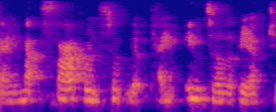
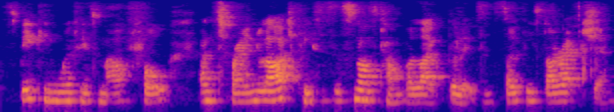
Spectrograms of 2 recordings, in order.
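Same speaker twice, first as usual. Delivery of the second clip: ordinary delivery, nothing marked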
